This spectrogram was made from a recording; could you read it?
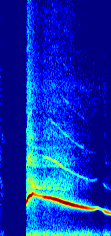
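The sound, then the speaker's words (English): A single long whistle by a kid dropping dung bombs from an upper tree branch, starting high and slowly gliding downward in pitch like the classic falling-bomb sound, loud, ending with a short breathy tail. “The kid was dangling more bombs over them and whistling every time he let one go.”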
